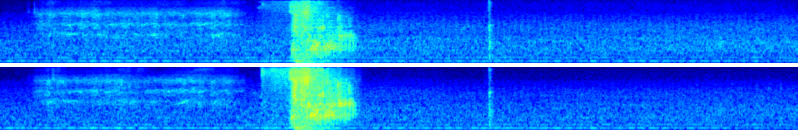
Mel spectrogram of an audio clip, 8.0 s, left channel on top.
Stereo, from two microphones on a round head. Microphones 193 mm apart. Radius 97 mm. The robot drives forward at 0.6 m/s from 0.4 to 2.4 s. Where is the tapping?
15° left (ahead or behind), 0.5 m.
